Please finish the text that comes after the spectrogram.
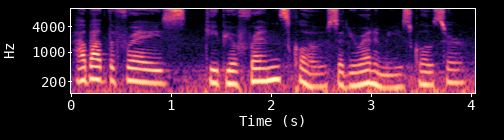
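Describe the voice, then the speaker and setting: An actress playing a commanding supernatural villainess in an audio drama, coolly menacing, languid and condescending. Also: female voice, on the low side, normal speed, background noise, natural voice.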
